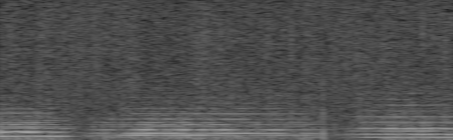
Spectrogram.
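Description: Orchestral background music: brass holding sustained chords that change about half a second in and again near the end.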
